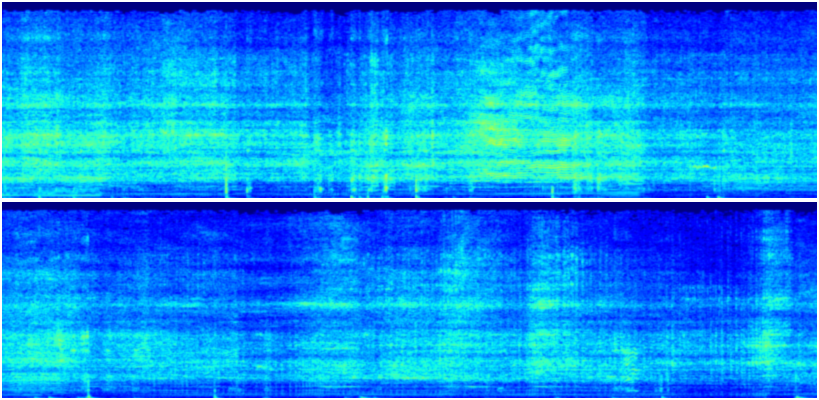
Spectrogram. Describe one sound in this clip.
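A motorcycle engine revs hard and then drops to a low idle.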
